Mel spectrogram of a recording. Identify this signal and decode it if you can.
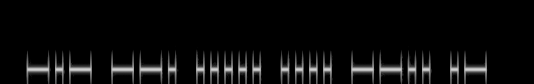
Morse code, heard as a keyed tone, about 17 wpm, 700 Hz. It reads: KG5HZA
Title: USA Call Signs 17wpm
